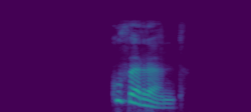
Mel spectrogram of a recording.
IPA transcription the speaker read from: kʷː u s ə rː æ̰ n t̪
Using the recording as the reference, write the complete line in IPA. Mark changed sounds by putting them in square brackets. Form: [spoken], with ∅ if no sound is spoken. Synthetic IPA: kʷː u [f] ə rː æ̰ n t̪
